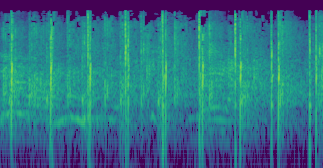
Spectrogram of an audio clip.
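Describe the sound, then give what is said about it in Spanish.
Audience applause in a steady rhythmic beat, about nine sharp, loud claps in under three seconds, with faint voices murmuring underneath. “señor, aplauso.”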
